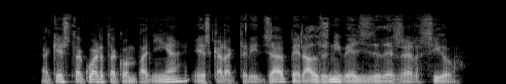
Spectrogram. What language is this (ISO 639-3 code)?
cat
